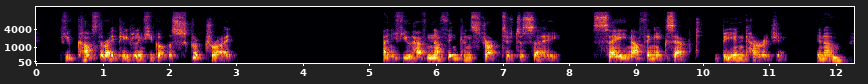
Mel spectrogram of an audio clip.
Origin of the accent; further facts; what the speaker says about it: London, United Kingdom; in terms of my background, I don't have a drop of British blood in me, not a drop. But I was actually born in London, spent my whole life, really, bar, you know, the odd year here and there, in Britain.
